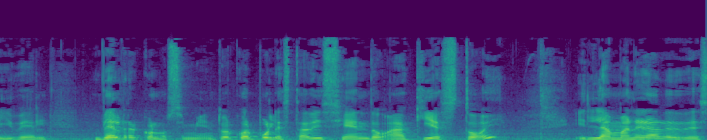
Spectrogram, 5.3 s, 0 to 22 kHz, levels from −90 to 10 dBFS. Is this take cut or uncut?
uncut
